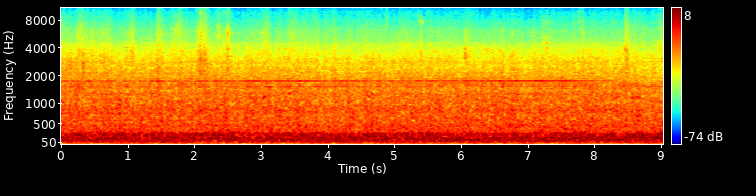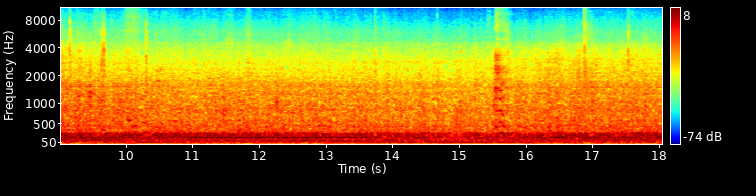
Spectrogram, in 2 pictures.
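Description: Steady running noise of a 700 series Shinkansen at speed, heard from inside a passenger car: a dense rumble of wheels, track and air. A thin high whine runs through the first half, and a low hum comes in later.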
